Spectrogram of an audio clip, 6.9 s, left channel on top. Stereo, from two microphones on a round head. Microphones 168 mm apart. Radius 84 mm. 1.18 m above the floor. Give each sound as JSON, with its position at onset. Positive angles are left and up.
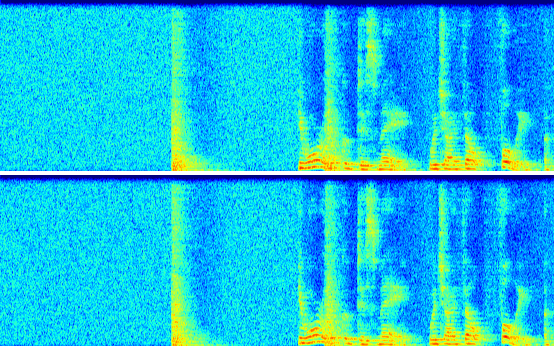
{"t": 2.1, "sound": "knocking", "side_deg": -15, "distance_m": 6.0}
{"t": 3.7, "sound": "a woman speaking", "side_deg": -25, "distance_m": 5.5}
